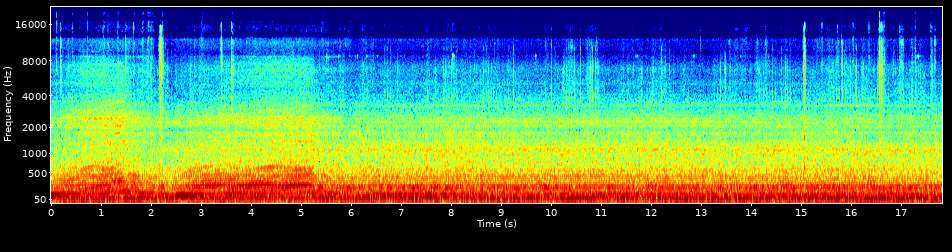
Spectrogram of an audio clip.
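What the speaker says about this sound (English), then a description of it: "hopefully the audio will be good enough that you'll be able to hear some engine noise" Steady loud drone from a 1989 Mazda MX-5 engine while driving, with a pitch rising and shifting through the first few seconds as it accelerates and then holding a constant rumbling cruise, no talking.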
